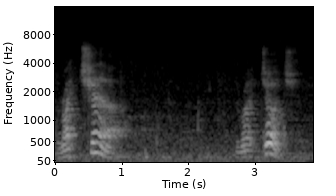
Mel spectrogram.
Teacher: the phoneme T is sometimes realized, sometimes pronounced as a glottal rather than as an alveolar plosive. This is, in fact, very general when we have a word that ends in T, like right, and the next word begins with a consonant. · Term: glottal stop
